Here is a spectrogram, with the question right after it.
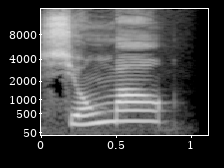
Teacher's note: the first syllable is in the second tone and the second syllable is in the first term this means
